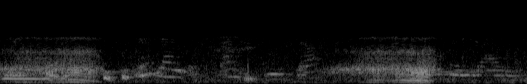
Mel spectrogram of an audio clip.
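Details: Person asleep, snoring loudly with rough sounds, while voices talk in the room; snoring.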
